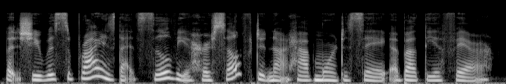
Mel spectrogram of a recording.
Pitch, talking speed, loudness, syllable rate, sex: 220 Hz, 190 wpm, -16 LUFS, 4.7 syllables/s, female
